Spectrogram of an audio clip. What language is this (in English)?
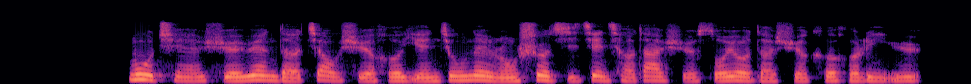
Chinese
